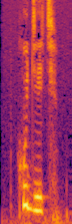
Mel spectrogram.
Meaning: to lose weight, to grow thin, to lose flesh
- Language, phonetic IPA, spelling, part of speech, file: Russian, [xʊˈdʲetʲ], худеть, verb, Ru-худеть.ogg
